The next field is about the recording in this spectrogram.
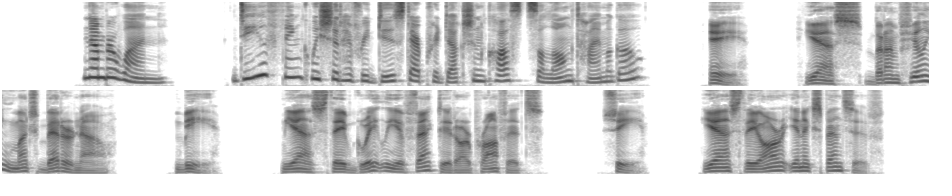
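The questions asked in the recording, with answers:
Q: Do you think we should have reduced our production costs a long time ago?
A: B: Yes, they've greatly affected our profits.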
